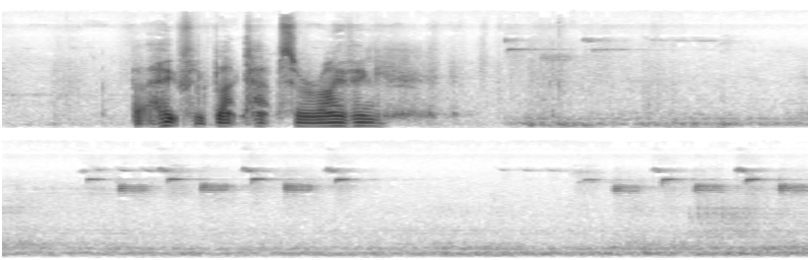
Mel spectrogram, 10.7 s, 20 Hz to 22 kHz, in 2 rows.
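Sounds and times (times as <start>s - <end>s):
low outdoor rumble: 0.0s - 5.9s, 6.8s - 10.7s
speech: 0.8s - 2.8s
great spotted woodpecker sharp calls: 3.3s - 4.9s, 5.9s - 7.8s, 8.7s - 10.7s
great tit repeating bright two-note phrases: 3.3s - 4.9s, 5.7s - 7.9s, 8.7s - 10.7s.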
